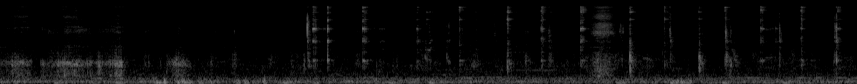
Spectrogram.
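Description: A person eating ramyun noodles: chewing with many short, irregular mouth clicks and smacks, over a low steady background rumble.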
